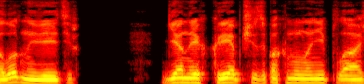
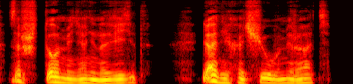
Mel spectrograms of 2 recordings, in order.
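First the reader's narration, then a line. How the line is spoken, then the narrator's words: Muffled plaintive whisper. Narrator (Russian): Сквозь плотную ткань, которая глушила ее голос, она жалобно шептала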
